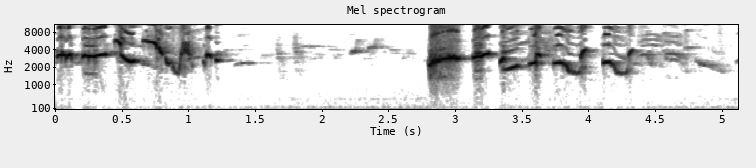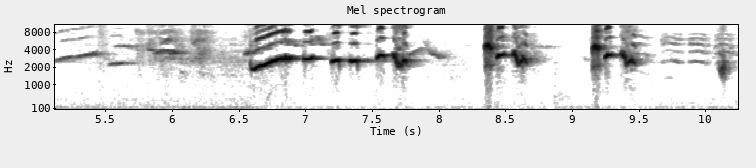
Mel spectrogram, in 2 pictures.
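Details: Oriental magpie-robin lure song to provoke a rival so a kept bird sings and fans its tail; loud bursts of harsh buzzy notes and varied whistled slurs, repeated in several phrases with short silences.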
